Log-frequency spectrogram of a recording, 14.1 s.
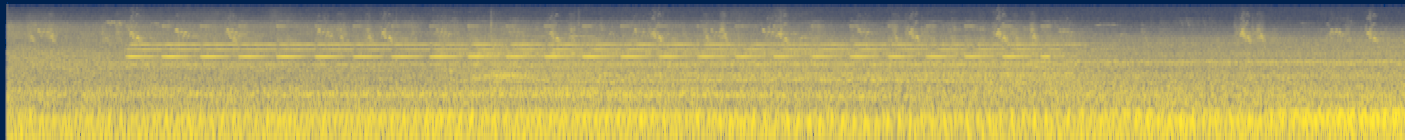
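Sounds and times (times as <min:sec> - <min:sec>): distant freight train rumble: 0:00.1 - 0:14.0
high pulsing ringing tone: 0:01.3 - 0:11.3.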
